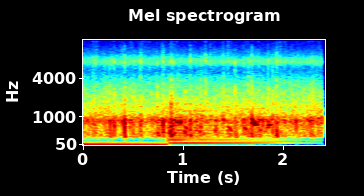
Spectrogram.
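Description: Rain pattering as many small irregular drops, over low steady tones that change pitch about a second in.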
